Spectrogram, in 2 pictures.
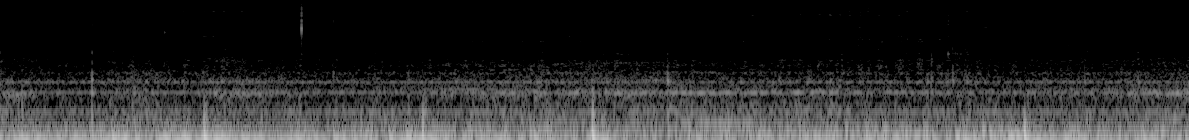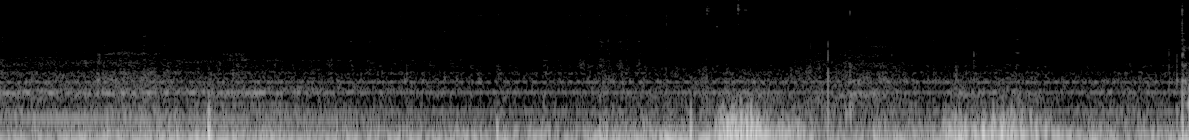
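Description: Colored pencil rubbing steadily across paper while coloring in an adult coloring book, a faint, continuous soft scratching throughout with no talking.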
